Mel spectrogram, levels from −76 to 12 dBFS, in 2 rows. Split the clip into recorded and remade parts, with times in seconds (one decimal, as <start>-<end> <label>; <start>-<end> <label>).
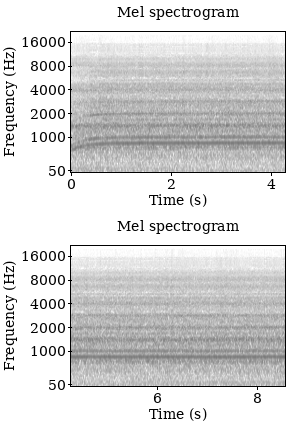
0.0-5.8 recorded; 5.8-6.7 remade; 6.7-7.4 recorded; 7.4-7.9 remade; 7.9-8.6 recorded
